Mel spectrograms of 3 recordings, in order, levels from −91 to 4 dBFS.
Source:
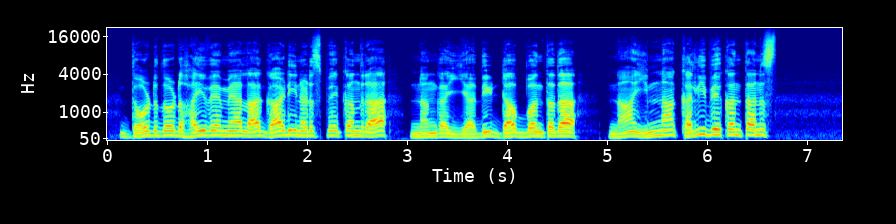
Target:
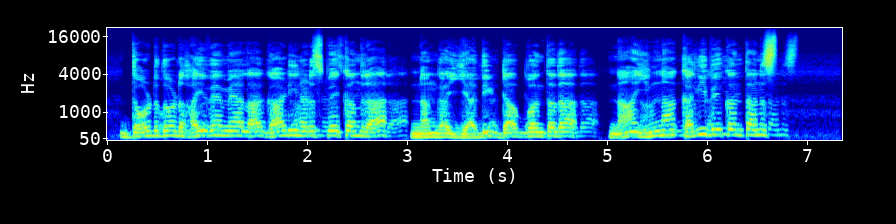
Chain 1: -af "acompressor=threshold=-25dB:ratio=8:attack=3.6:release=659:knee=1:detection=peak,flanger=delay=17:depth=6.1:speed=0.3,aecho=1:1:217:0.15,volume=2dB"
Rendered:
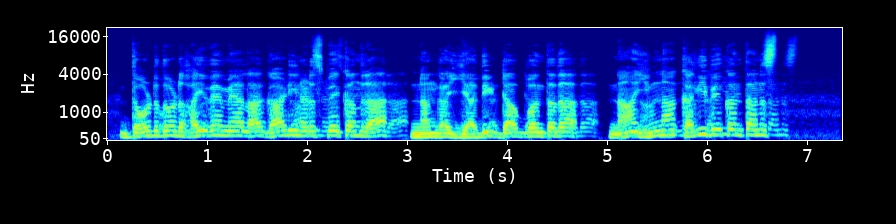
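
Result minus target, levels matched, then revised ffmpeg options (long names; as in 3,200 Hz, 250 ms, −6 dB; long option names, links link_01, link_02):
8,000 Hz band −10.5 dB
-af "acompressor=threshold=-25dB:ratio=8:attack=3.6:release=659:knee=1:detection=peak,highshelf=frequency=3300:width_type=q:width=3:gain=10,flanger=delay=17:depth=6.1:speed=0.3,aecho=1:1:217:0.15,volume=2dB"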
